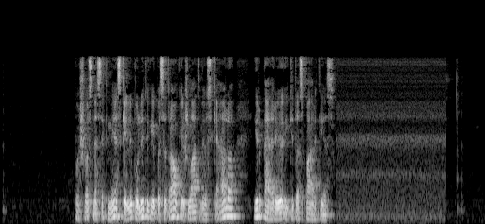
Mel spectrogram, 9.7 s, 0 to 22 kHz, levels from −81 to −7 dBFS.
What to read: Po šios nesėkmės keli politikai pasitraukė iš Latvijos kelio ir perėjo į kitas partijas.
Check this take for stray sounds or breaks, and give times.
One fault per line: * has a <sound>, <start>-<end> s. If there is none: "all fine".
all fine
